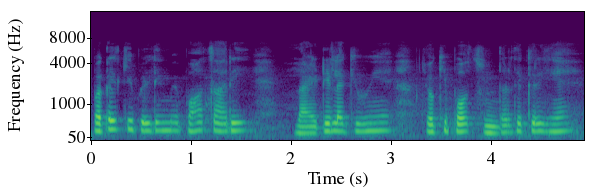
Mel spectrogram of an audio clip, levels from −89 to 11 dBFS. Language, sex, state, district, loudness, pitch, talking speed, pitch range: Hindi, female, Gujarat, Valsad, -20 LUFS, 185 Hz, 205 wpm, 175-195 Hz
